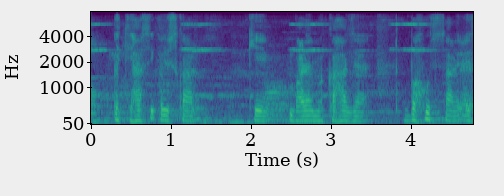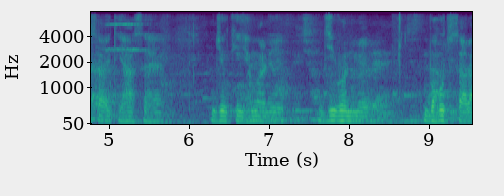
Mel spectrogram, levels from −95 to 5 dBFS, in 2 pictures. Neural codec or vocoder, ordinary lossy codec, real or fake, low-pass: none; none; real; 7.2 kHz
